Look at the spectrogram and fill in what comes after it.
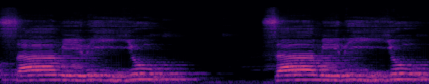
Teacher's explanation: سین الف زبر سا، سین الف زبر سا، میم زیر می، سامی، را یا زیر ری یا پیش یو، را اور یا آپس میں ملائیں، سختی کے ساتھ پڑھیں یا کو، یا کے اوپر تشدید، را یا زیر ری یا پیش یو، پڑھیں گے اس کو سامیریو، سامیریو۔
